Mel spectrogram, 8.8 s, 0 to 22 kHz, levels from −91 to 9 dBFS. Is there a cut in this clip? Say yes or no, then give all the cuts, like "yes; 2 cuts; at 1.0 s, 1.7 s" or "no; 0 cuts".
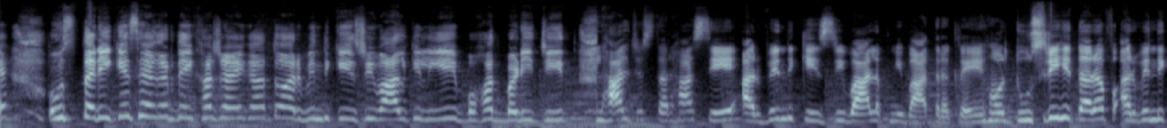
yes; 1 cut; at 4.4 s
